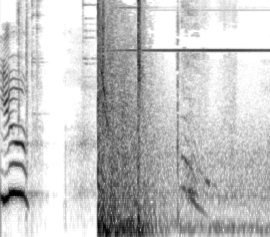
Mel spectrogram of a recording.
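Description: A stun grenade goes off with a loud, sharp bang.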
